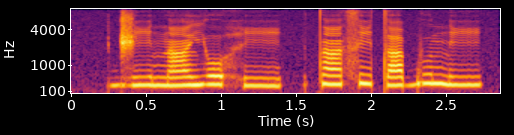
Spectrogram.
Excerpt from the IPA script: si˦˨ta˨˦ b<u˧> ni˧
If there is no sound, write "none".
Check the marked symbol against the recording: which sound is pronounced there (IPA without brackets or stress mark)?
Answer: u˦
